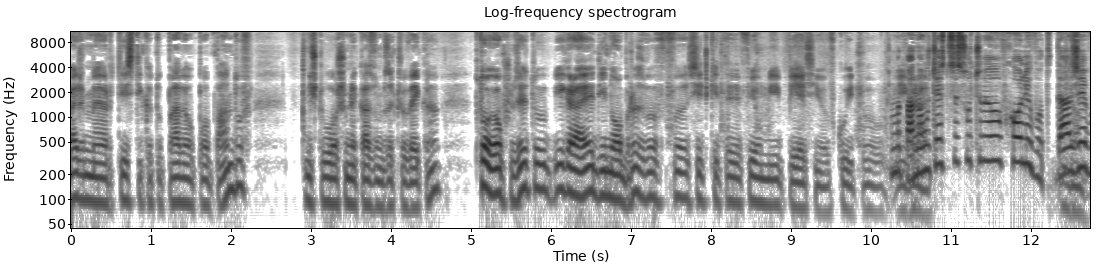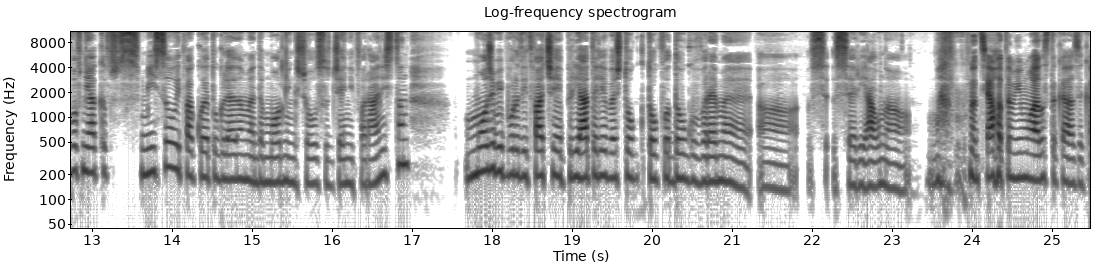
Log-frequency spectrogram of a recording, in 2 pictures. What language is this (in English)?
Bulgarian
